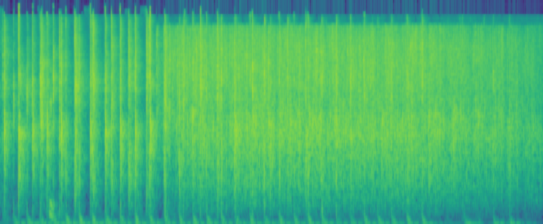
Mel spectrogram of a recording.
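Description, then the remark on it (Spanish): An audience breaks into applause, starting with a few sharp, distinct claps that quickly merge into steady, dense clapping lasting several seconds at a fairly loud, even level. “Un aplauso, por favor.”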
